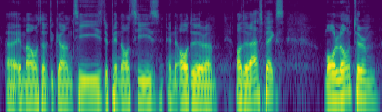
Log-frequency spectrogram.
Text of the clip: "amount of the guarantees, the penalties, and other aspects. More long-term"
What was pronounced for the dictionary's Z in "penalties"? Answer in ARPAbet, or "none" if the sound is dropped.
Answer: Z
